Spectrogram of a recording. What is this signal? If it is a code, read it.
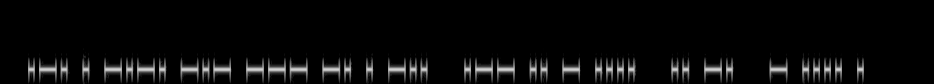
Morse code, heard as a keyed tone, about 22 wpm, 700 Hz. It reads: RECKONED WITH IN THE
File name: practice / 22wpm / Sets of 8 Words - 22wpm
